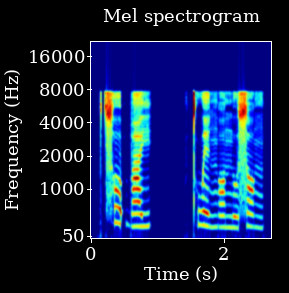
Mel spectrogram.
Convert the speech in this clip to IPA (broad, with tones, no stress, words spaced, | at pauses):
t͡sʰo˦ʔba˧j | t̪ʰwe˥˧ŋɔ˧n̪u˨˩ sɔ˥˧ŋ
